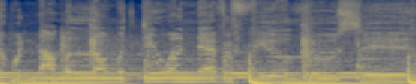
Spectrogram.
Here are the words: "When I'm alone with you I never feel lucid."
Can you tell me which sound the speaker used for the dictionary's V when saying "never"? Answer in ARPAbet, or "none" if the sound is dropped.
V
